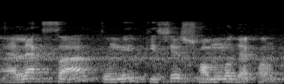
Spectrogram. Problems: constant background noise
